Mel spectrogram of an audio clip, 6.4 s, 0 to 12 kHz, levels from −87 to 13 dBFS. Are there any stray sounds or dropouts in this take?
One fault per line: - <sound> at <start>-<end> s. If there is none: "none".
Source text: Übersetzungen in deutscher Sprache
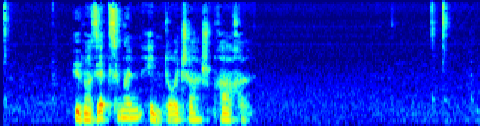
none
